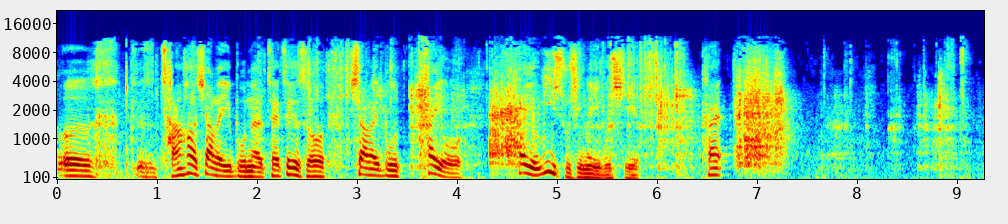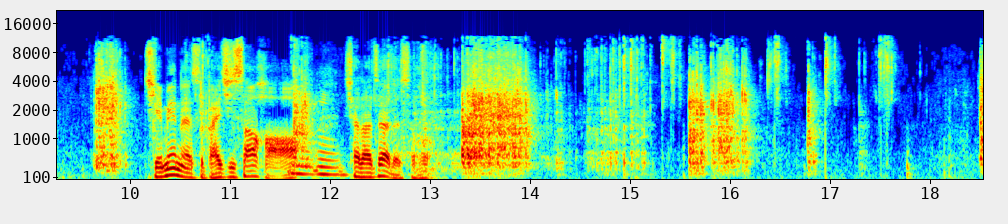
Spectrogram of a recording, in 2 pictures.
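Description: Go stones click onto a wooden board.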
